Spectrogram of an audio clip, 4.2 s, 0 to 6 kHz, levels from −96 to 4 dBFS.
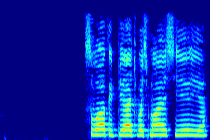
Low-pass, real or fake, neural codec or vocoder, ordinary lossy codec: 5.4 kHz; fake; vocoder, 44.1 kHz, 128 mel bands every 256 samples, BigVGAN v2; MP3, 32 kbps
